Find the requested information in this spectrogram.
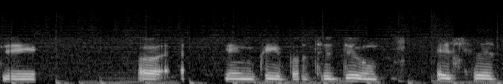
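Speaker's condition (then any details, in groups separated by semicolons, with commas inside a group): Motor neuron disease; onset with tremors, some days hard to walk; tremors began nearly 2 years ago, diagnosed 18 months ago; voice affected, voice not lost currently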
